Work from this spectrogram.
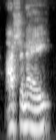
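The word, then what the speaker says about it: Achane: Jamal Williams and Devin ashanae uh French version of it here in around 12.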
